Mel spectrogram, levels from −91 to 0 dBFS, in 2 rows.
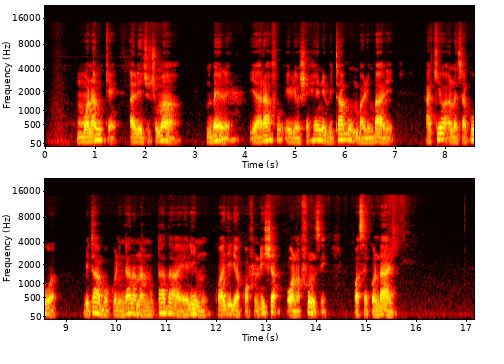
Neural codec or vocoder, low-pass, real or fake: none; 14.4 kHz; real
